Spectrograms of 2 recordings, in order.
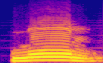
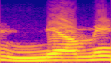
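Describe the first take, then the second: First: The final e is left silent. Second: The final e is sounded as a vowel. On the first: The speaker calls it right. "ई को silent करते हैं" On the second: The speaker calls it wrong. "इसे न्यामे नहीं"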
